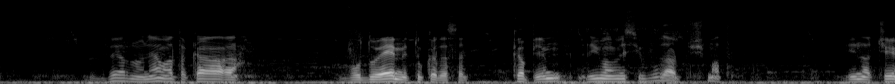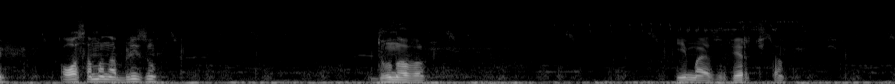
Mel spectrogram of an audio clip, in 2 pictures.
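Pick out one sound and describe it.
A middle-aged man talks calmly and close by, in short phrases.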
